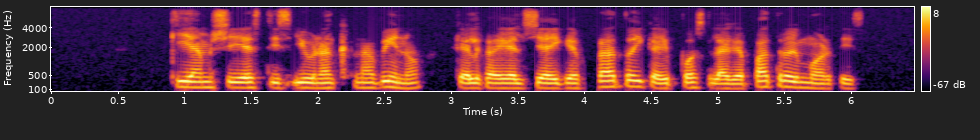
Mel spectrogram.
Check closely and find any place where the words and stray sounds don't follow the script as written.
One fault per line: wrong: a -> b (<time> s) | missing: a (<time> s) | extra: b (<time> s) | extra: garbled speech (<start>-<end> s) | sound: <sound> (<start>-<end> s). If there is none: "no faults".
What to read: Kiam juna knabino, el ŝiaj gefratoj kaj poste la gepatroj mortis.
extra: ŝi estis (1.3 s)
extra: kelkaj (3.1 s)
sound: dropout (4.0-4.1 s)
